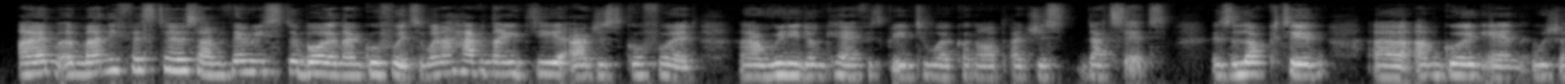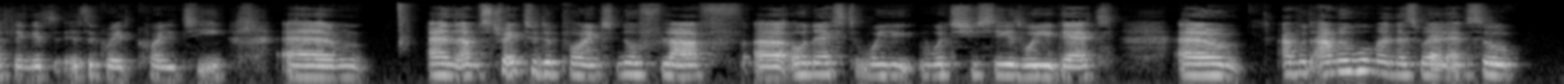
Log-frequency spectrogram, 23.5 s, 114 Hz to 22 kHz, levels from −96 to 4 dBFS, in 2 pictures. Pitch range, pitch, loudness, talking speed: 190-230 Hz, 205 Hz, -26 LUFS, 215 wpm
